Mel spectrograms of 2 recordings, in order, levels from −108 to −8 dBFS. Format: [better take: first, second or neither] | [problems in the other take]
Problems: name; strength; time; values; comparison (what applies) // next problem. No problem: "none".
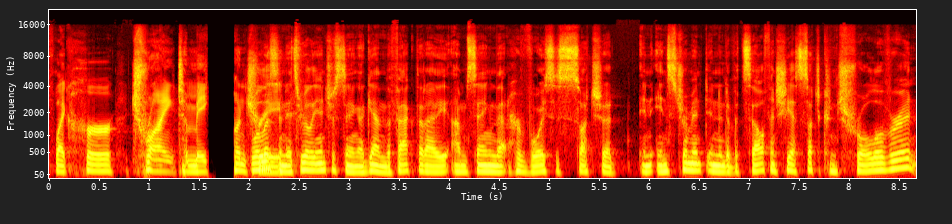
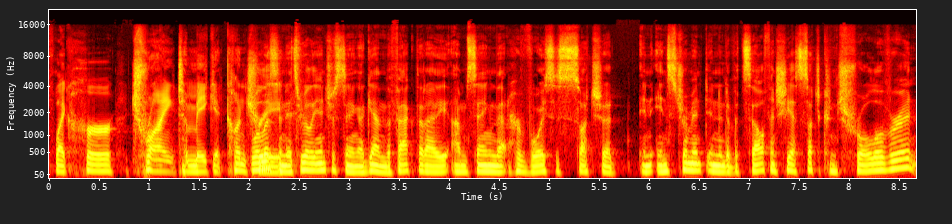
second | audio cutting out; at 1.5 s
